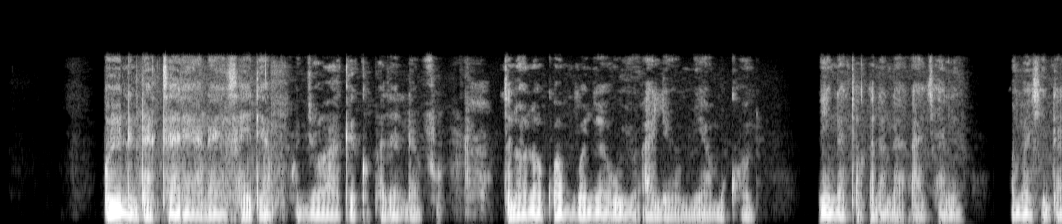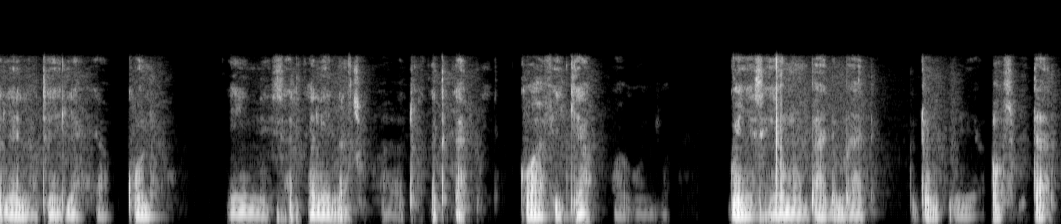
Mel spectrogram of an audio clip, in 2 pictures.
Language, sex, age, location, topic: Swahili, male, 18-24, Nakuru, health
